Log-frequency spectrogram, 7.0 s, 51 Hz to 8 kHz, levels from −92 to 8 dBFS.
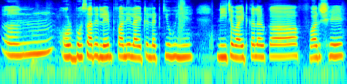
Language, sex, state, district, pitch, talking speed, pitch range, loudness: Hindi, female, Bihar, Katihar, 270 Hz, 140 wpm, 260-280 Hz, -16 LUFS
